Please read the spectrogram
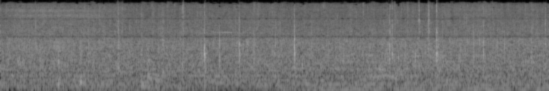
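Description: Canoe paddles dipping in pond water: a steady hiss with scattered light drips and splashes, heard as short ticks every second or so.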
